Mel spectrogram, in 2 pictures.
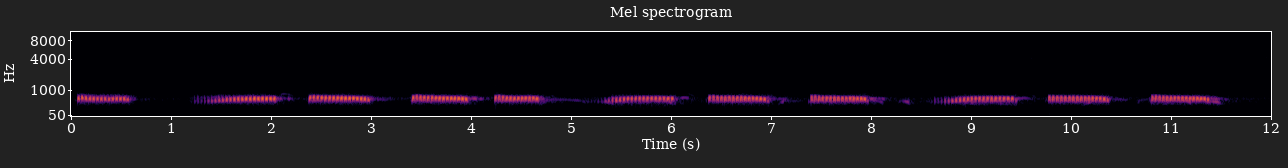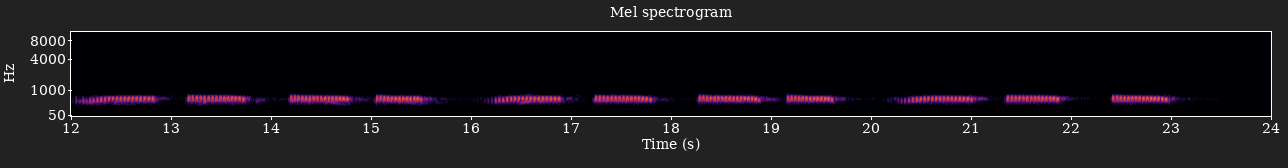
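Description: European turtle dove singing: a long run of purring notes, roughly one a second, falling into twos and threes with short pauses between groups.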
